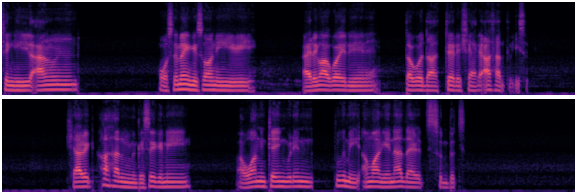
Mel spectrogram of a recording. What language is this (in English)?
Dazaga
